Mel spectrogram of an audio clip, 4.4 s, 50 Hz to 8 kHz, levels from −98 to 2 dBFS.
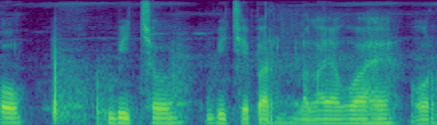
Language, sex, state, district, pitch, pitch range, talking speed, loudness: Hindi, male, Uttar Pradesh, Muzaffarnagar, 105 Hz, 100-110 Hz, 110 wpm, -23 LUFS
